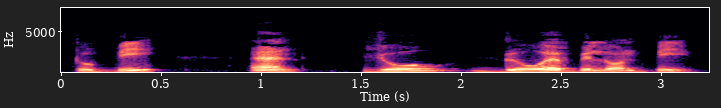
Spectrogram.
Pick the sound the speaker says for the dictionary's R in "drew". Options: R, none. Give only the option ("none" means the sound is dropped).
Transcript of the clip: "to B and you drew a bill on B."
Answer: none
